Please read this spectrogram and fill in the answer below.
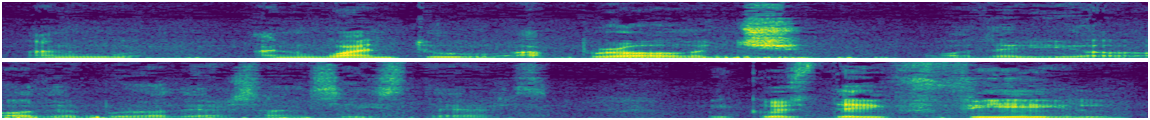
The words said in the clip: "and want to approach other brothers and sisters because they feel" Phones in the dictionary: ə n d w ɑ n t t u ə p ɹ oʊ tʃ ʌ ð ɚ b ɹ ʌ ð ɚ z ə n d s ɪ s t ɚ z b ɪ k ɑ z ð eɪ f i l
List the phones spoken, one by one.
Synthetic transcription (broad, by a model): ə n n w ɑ n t t u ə p ɹ oʊ tʃ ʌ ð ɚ b ɹ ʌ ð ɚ s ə n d s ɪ s t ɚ s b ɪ k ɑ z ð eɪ f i l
